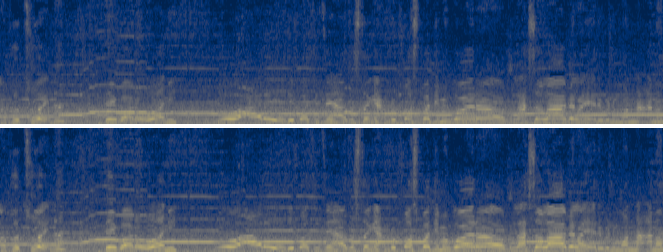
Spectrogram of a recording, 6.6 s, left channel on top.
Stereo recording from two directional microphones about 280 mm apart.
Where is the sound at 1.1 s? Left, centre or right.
Right.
